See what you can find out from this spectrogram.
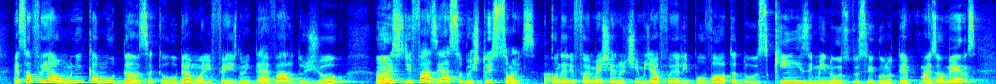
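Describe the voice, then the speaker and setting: Hardly pausing, a man rushes along at a very fast pace in a high pitch with ordinary pitch variation. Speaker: football commentator / fan channel host. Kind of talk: post-match analysis monologue. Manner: casual, hesitant fillers.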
